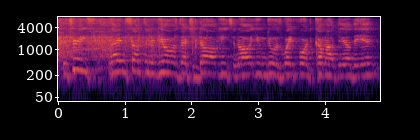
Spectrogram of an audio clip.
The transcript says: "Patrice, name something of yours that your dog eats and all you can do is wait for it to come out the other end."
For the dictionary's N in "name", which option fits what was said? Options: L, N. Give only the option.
L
